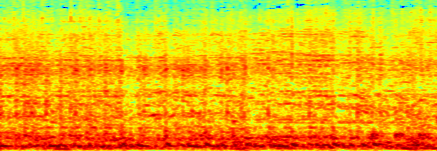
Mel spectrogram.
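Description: Loud music with plucked-string instruments and a beat, playing throughout.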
